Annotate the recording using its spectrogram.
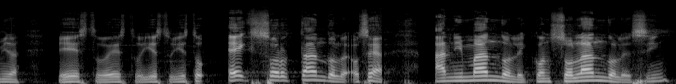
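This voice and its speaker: A man teaching the Bible at a prayer meeting. He talks slowly, repeats words and keeps asking "¿sí?". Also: medium pitch, creaky, big-room sound. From Mexico. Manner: slow, repeats words and asks "¿sí?". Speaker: preacher.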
